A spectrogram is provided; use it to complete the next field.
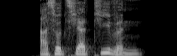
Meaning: inflection of assoziativ: 1. strong genitive masculine/neuter singular 2. weak/mixed genitive/dative all-gender singular 3. strong/weak/mixed accusative masculine singular 4. strong dative plural
- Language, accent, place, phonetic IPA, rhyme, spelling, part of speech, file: German, Germany, Berlin, [asot͡si̯aˈtiːvn̩], -iːvn̩, assoziativen, adjective, De-assoziativen.ogg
